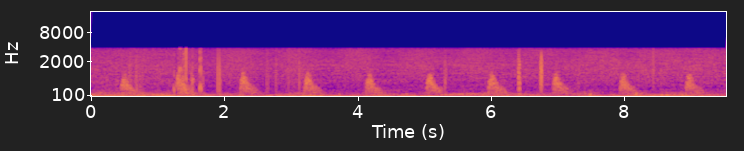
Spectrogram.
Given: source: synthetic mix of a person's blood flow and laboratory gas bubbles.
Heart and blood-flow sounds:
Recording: Doppler ultrasound of blood flow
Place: subclavian vein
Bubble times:
1.21-1.56 s: bubbles
1.59-1.72 s: bubbles
From the record:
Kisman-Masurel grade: 212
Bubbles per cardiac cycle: several, 3 to 8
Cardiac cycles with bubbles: 1 to 10%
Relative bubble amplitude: moderate (0.250 to 0.450)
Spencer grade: 1 (occasional bubble signal discernible with the cardiac motion signal, with majority of cardiac periods free of bubbles)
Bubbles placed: anywhere in the cardiac cycle

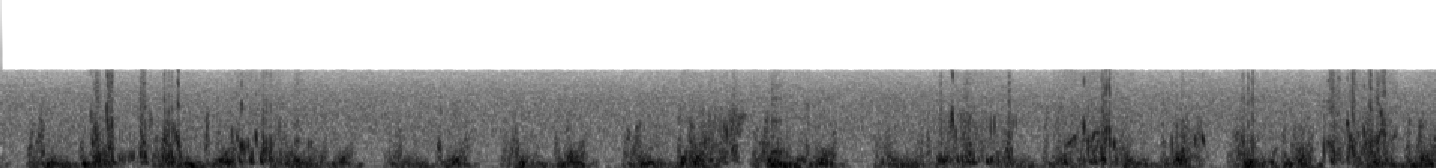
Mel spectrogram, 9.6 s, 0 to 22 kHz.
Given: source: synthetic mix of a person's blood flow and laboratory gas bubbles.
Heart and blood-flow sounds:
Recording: Doppler ultrasound of blood flow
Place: precordium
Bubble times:
0.58-1.25 s: bubbles
1.49-2.12 s: bubbles
4.50-4.98 s: bubbles
5.00-5.39 s: bubbles
6.21-6.79 s: bubbles
7.01-7.56 s: bubbles
7.78-8.06 s: bubbles
8.22-8.53 s: bubbles
8.64-8.77 s: bubbles
8.79-9.32 s: bubbles
9.45-9.58 s: bubbles
From the record:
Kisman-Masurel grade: 332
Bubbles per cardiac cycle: rolling drumbeat, 9 or more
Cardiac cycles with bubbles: 50 to 99%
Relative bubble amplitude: moderate (0.250 to 0.450)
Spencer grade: 3 (all of the cardiac periods contain showers or single bubble signals, but not dominating or overriding the cardiac motion signals)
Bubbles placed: anywhere in the cardiac cycle

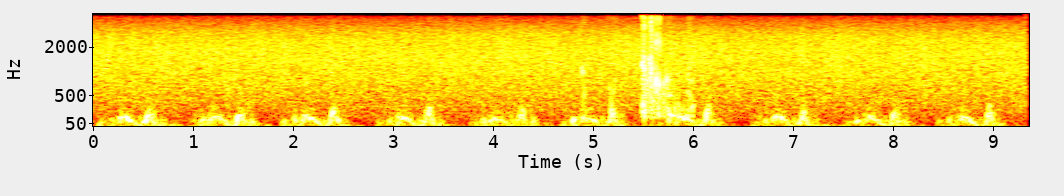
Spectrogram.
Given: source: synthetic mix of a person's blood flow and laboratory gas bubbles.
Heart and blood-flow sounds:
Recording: Doppler ultrasound of blood flow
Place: precordium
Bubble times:
4.92-4.99 s: bubbles
5.17-5.29 s: bubbles
5.50-6.06 s: bubbles
From the record:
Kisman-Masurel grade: 213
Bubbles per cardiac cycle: several, 3 to 8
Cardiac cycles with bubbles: 1 to 10%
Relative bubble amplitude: loud (0.450 to 0.775)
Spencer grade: 1 (occasional bubble signal discernible with the cardiac motion signal, with majority of cardiac periods free of bubbles)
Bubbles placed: only in the low amplitude regions of the cardiac cycle

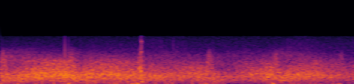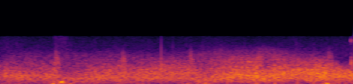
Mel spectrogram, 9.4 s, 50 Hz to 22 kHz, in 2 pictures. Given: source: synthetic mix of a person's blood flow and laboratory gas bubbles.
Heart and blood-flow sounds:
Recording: Doppler ultrasound of blood flow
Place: subclavian vein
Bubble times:
1.83-1.93 s: bubbles
5.43-5.62 s: bubbles
9.38-9.43 s: bubbles
From the record:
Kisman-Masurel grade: 123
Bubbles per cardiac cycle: 1 to 2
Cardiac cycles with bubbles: 10 to 50%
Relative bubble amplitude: loud (0.450 to 0.775)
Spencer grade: 2 (many but less than half of the cardiac periods contain bubble signals, singularly or in groups)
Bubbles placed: anywhere in the cardiac cycle

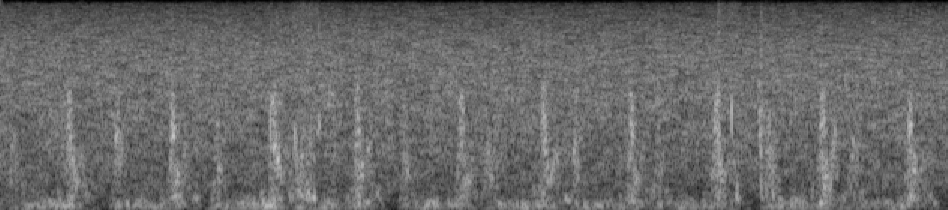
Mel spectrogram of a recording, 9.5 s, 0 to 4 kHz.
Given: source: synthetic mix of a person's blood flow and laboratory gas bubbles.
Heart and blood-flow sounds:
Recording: Doppler ultrasound of blood flow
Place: precordium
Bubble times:
2.67-3.21 s: bubbles
7.15-7.43 s: bubbles
7.56-7.77 s: bubbles
9.46-9.49 s: bubbles
From the record:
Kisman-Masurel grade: 223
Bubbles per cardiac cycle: several, 3 to 8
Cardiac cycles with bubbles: 10 to 50%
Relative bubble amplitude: loud (0.450 to 0.775)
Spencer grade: 2 (many but less than half of the cardiac periods contain bubble signals, singularly or in groups)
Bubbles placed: anywhere in the cardiac cycle

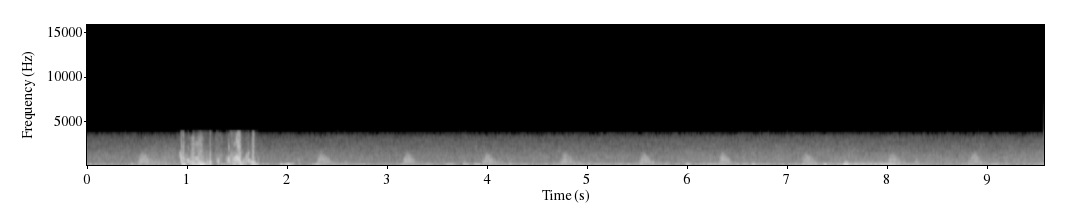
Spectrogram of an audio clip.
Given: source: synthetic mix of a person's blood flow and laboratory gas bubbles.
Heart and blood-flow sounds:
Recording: Doppler ultrasound of blood flow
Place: subclavian vein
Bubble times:
0.92-1.73 s: bubbles
From the record:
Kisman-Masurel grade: 212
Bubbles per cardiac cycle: several, 3 to 8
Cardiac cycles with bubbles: 1 to 10%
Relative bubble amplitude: moderate (0.250 to 0.450)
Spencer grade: 1 (occasional bubble signal discernible with the cardiac motion signal, with majority of cardiac periods free of bubbles)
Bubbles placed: anywhere in the cardiac cycle

